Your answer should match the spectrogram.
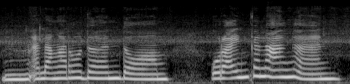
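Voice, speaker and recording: A woman's voice: high voice, slow, a little hiss or hum. A woman acting in a radio drama, speaking in a conversational, reassuring way.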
